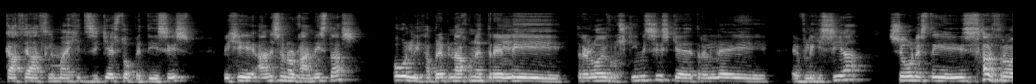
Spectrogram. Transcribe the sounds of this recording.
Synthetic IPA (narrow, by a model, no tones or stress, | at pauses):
kɐθeɐθlimɐe̞çit̪izðice̞st̪uɐpe̞t̪isis | piçiɐnisɐno̞ɾɣɐnist̪ɐs | o̞liθɐpɾe̞pinɐexune̞t̪ɾelit̪ɾe̞lo̞ivɾo̞scinisisce̞t̪ɾe̞lei | evliʝisiɐ | se̞o̞le̞st̪isɐɾθɾo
